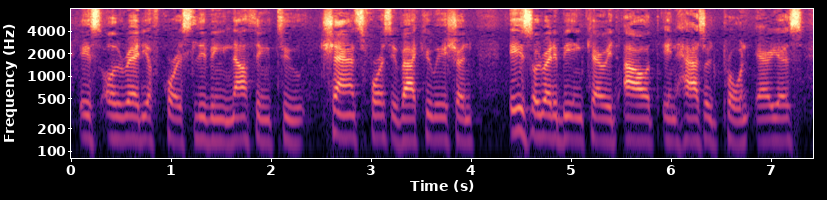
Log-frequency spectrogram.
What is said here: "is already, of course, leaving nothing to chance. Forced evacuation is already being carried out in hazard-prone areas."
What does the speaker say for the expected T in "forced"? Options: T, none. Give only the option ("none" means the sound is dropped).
none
